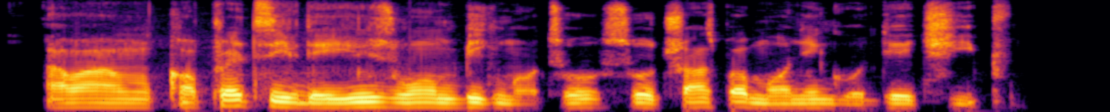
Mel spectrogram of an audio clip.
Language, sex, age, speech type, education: Nigerian Pidgin, male, 15-29, spontaneous, tertiary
